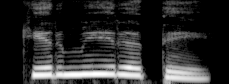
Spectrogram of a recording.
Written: ಕರ್ಮಾರ್ಥ

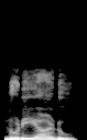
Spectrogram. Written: ನುಡಿಯಾಟ

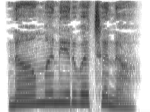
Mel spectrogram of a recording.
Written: ನಾಮನಿರ್ವಚನ

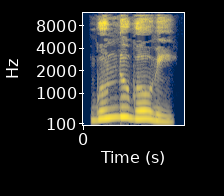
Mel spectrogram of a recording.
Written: ಗುಂಡುಗೋವಿ

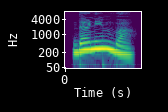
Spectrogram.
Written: ದಣಿಂಬ

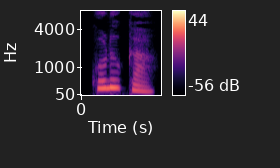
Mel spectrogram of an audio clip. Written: ಕುಡುಕ

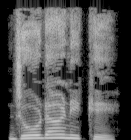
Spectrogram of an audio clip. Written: ಜೋಡಾಣಿಕೆ

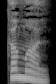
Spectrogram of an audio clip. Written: ಕಾಮಿಲೆ

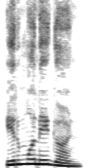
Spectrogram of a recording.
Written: ಇರ್ಮೊನೆಗಾಣ್

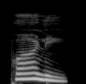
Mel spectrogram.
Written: ಪಾಳಿ

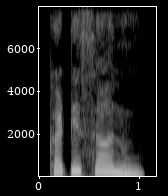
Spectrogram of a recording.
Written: ಕಟಿಸಾನು

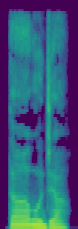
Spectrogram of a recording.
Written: ಧ್ವಜ

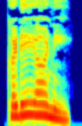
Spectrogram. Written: ಕಡಿಯಣ

